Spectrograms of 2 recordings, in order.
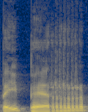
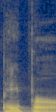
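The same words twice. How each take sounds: First: The R is a Spanish-style tapped R. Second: The R is an American R, tongue raised.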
